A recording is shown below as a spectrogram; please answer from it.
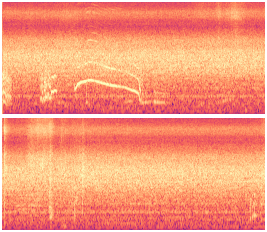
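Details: Kittens at play with each other; one long, smooth meow that climbs and then slides steadily down, followed by a short low note, then only quiet hiss with a few faint clicks.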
